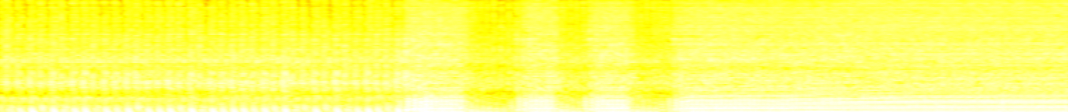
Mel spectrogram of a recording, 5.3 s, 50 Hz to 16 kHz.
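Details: Honda GX35 four-stroke brush cutter, after carburettor cleaning and raising the needle for freer fuel flow, pops along at idle, then revs cleanly and holds a steady high buzz without stumbling or dying.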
